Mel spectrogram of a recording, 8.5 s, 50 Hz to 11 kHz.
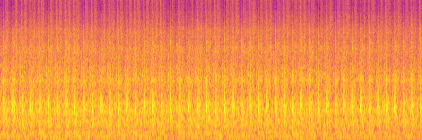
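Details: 1989 Kenworth K100E with a Cummins Big CAM IV diesel, cold start at -6 °C, not plugged in: evenly spaced clatter about three a second as it catches and runs steadily, a healthy start, a little smoky.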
